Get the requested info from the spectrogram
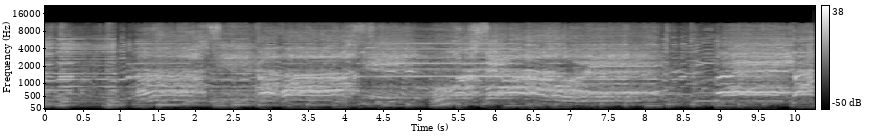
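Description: Mixed choir singing a Croatian song with accordion accompaniment; the voices come in about a second in over the accordion, and the singing grows louder near the end.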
